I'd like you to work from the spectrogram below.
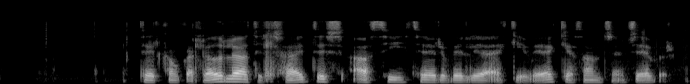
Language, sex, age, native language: Icelandic, male, 30-39, Icelandic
